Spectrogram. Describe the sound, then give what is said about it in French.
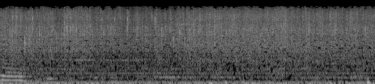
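Small triangles of dough fry in oil in a pan, giving a dense, steady sizzle with crackling pops throughout and faint voices beneath. “Donc les petits triangles sont jetés dans la poêle avec l'huile.”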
